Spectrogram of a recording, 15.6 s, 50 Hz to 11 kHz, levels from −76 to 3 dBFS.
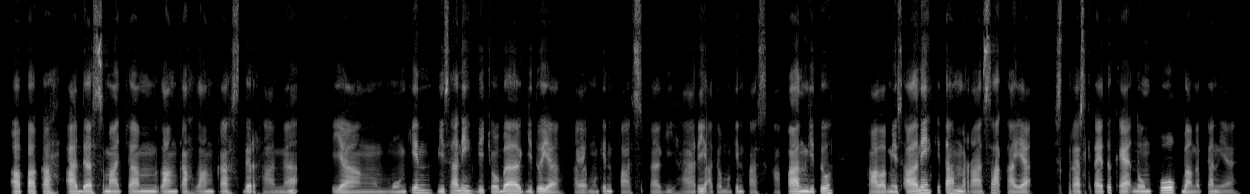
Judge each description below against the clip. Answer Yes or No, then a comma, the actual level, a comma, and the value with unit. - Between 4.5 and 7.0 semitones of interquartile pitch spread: No, average, 3.0 semitones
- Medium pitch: No, low, 110 Hz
